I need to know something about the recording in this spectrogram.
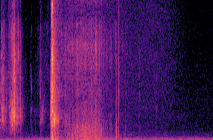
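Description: A match strikes and flares into flame.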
